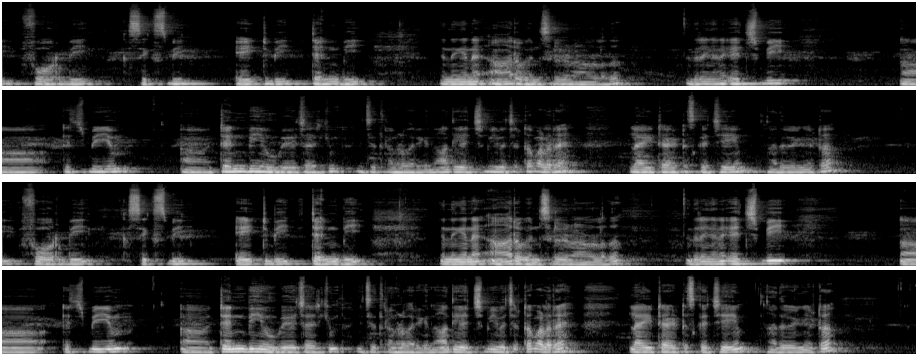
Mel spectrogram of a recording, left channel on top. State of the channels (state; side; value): normal; both; correlation 0.48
